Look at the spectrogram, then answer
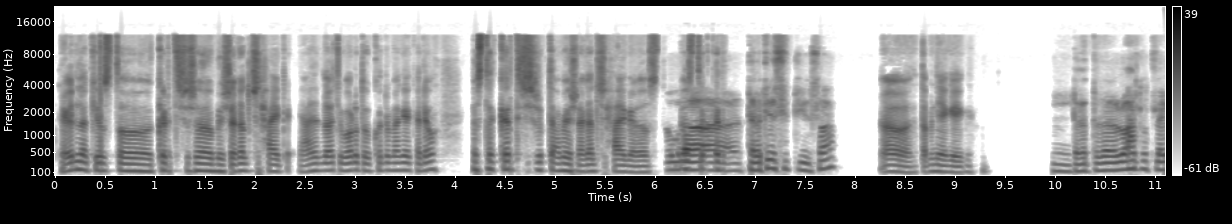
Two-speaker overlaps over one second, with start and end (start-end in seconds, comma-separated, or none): none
